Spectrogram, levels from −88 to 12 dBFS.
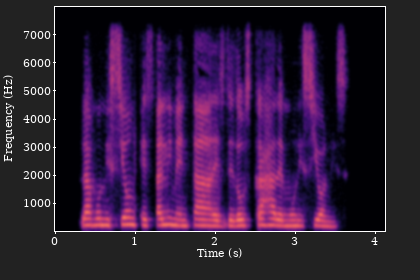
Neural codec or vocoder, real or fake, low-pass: codec, 16 kHz, 0.8 kbps, ZipCodec; fake; 7.2 kHz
